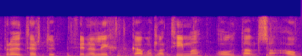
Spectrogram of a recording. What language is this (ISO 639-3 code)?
isl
